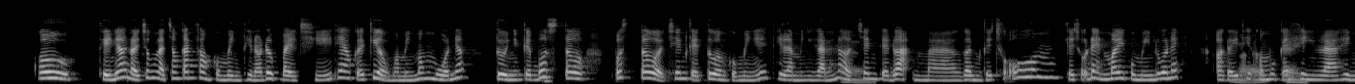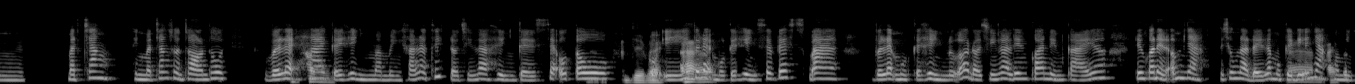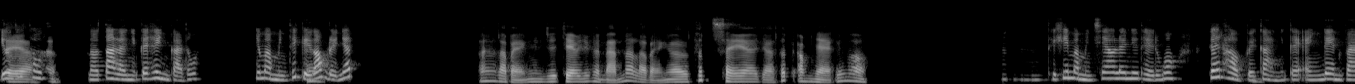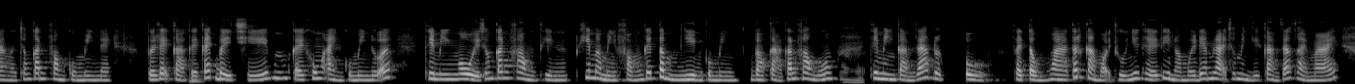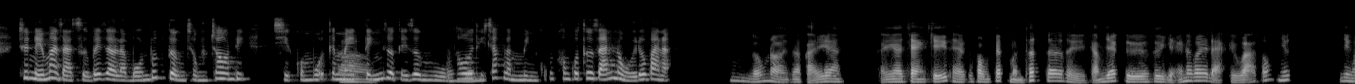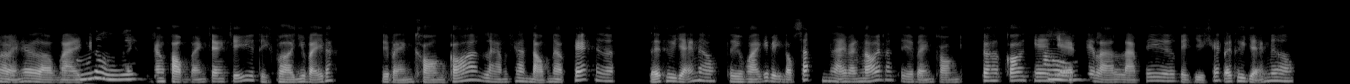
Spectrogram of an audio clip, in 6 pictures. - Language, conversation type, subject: Vietnamese, podcast, Buổi tối thư giãn lý tưởng trong ngôi nhà mơ ước của bạn diễn ra như thế nào?
- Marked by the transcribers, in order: tapping; in English: "poster poster"; other background noise; laughing while speaking: "Ờ"; laugh; "còn" said as "khòn"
